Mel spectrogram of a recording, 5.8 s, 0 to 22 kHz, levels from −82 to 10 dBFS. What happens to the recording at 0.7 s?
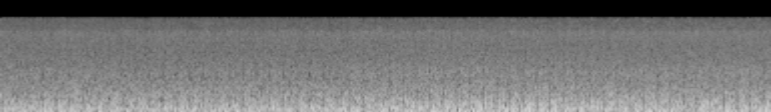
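At 0.7 s the speech is torn by processor overload crackle, from 0.54 to 0.96 s. Dozens of buffers of roughly 5 ms miss their deadline, and each gap is filled with stale audio joined by hard edges, giving a gritty crackle. A spectrogram shows dense vertical broadband streaks; the waveform shows abrupt steps.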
